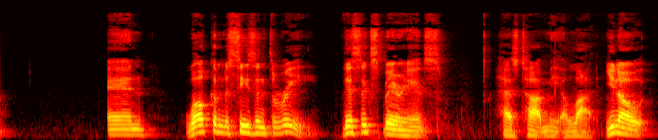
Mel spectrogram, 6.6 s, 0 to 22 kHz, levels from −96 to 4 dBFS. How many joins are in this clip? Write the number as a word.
one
